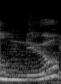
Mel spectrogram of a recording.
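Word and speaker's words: ν: copying errors are removable new it looks like a V but it's a Greek letter that is pronounced like n so I'm just showing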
